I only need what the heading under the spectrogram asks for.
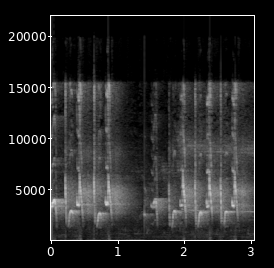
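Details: Bar-winged prinia song, played to encourage caged birds to sing: quick, repeated high chirps with slurred, whistled downward notes, in two short bursts.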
